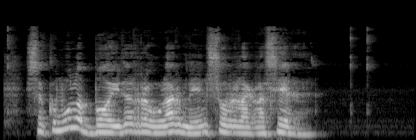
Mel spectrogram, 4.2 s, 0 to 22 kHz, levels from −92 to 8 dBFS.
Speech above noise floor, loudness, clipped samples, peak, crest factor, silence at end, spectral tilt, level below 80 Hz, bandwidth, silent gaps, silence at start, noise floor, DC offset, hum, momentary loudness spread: 38 dB; -19 LUFS; under 0.1%; -2 dBFS; 18 dB; 1 s; -6.5 dB/octave; -64 dBFS; 11 kHz; none; 0.3 s; -56 dBFS; under 0.1%; none; 12 LU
